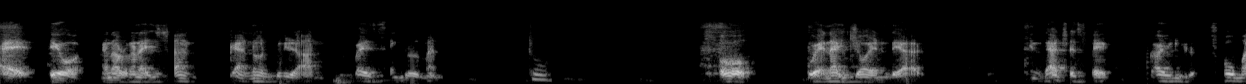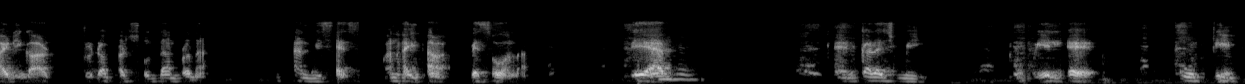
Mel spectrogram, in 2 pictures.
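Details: Adult male laryngectomee whose voice box was removed for cancer, using oesophageal speech by the injection method; oesophageal speech after total laryngectomy.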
